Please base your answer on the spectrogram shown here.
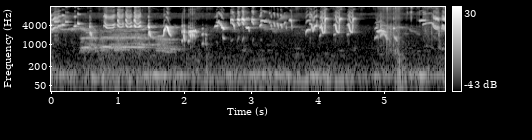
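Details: Oriental magpie-robin in 'gacor tarung ngobra' fighting song, used to rouse other magpie-robins: rapid clusters of high, sharp chattering notes, then a low buzzy passage and bright rising whistles over a steady low hum.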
